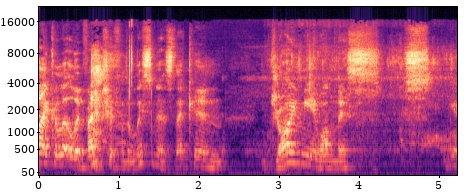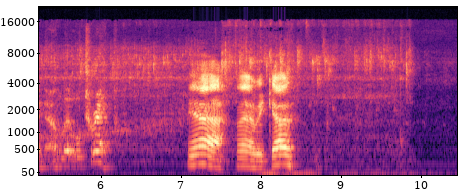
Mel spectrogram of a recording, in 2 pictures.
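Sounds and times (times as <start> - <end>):
speech: 0.0 - 6.2, 7.1 - 8.6
water running from a tap: 1.9 - 10.0.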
